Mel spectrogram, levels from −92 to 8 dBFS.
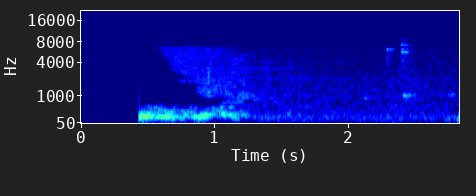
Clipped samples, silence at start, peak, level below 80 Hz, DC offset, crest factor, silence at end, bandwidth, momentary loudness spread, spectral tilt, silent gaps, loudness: under 0.1%; 0.45 s; -42 dBFS; -88 dBFS; under 0.1%; 18 dB; 0 s; 13 kHz; 14 LU; -5 dB/octave; none; -57 LUFS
